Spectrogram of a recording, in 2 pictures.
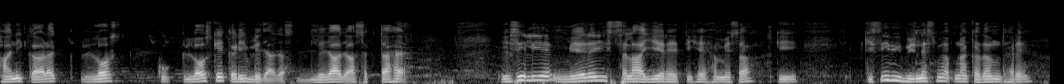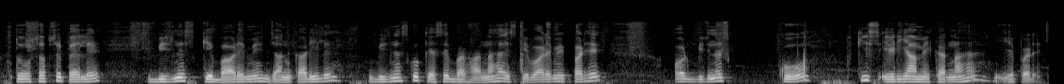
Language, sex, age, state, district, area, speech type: Urdu, male, 30-45, Bihar, Khagaria, rural, spontaneous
